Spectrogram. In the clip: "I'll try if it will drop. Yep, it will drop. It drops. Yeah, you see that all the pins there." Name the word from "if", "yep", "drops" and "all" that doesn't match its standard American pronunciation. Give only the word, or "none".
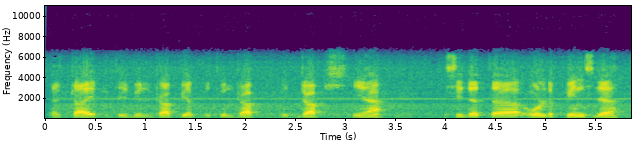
if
